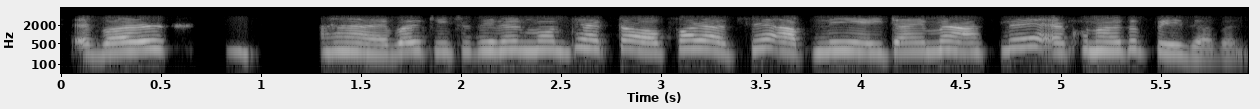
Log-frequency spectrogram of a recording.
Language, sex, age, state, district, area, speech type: Bengali, female, 18-30, West Bengal, North 24 Parganas, urban, conversation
